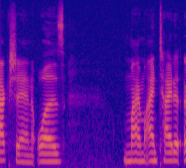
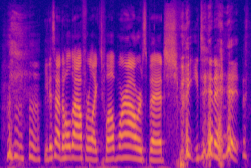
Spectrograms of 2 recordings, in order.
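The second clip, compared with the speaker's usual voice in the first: loud, higher rant breaking into a laugh; exasperated outburst; 4 semitones higher, 10 dB louder than usual. Acted. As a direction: scold an absent mother, half laughing. Ranting at absent mom, laughing.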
